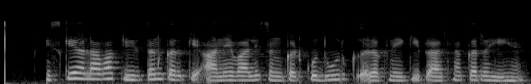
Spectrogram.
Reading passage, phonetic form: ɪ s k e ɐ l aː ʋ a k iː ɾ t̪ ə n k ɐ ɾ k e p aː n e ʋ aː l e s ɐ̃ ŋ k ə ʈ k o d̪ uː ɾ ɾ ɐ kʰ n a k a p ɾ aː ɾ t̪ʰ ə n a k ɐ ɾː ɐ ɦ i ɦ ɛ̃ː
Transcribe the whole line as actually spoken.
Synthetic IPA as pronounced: ɪ s k e ɐ l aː ʋ a k iː ɾ t̪ ə n k ɐ ɾ k e ʔ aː n e ʋ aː l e s ɐ̃ ŋ k ə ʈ k o d̪ uː ɾ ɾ ɐ kʰ n e k i p ɾ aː ɾ t̪ʰ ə n a k ɐ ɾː ɐ ɦ i ɦ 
